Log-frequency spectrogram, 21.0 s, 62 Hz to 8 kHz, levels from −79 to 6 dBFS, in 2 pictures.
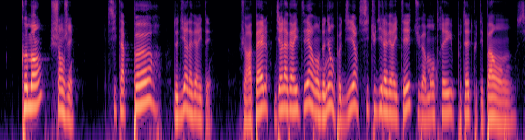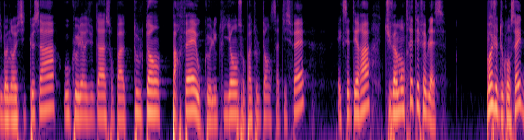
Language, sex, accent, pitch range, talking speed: French, male, French, 130-175 Hz, 210 wpm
